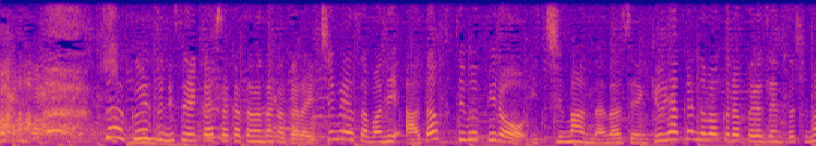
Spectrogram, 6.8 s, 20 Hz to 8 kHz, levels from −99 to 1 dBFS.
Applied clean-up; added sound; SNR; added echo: none; none; none; none.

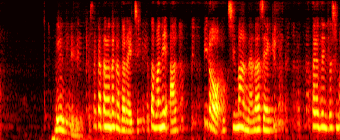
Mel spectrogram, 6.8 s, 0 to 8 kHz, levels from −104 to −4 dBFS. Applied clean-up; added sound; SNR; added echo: neural mask model DeepFilterNet 3.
